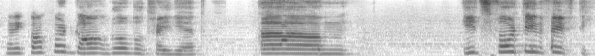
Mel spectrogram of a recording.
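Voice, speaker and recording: A woman's voice: sits high, slow pace, bright, forceful tone, faint music behind, rough recording. A woman from Croatia chatting casually as a streamer while playing a strategy game, rambling a little with dry humour. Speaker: gaming streamer.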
